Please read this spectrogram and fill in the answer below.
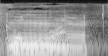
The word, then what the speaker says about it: Quentin Quire: I'm gonna say the name wrong, but bear with me. Quentin Q guy, you like? – Yes. Quentin Quire.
